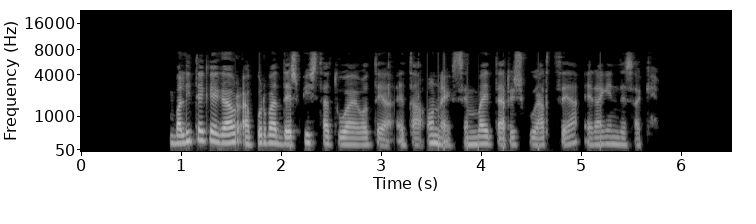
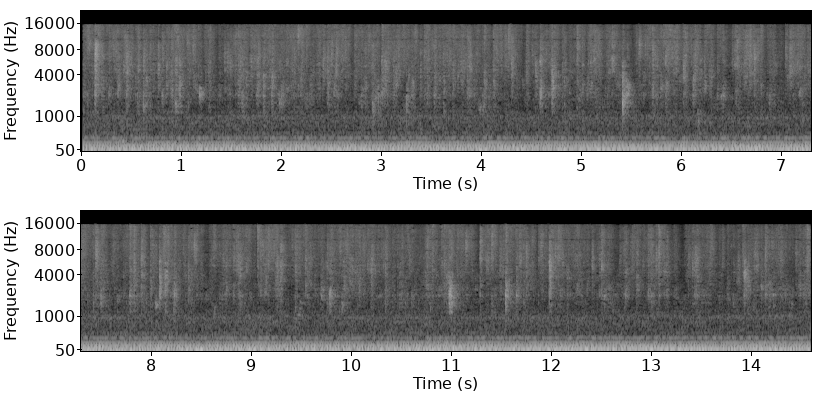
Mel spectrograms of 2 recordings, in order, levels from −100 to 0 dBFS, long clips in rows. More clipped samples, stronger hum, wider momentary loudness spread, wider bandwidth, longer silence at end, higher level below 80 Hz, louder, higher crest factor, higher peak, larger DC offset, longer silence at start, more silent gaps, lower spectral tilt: neither; neither; first, 10 LU vs 2 LU; second, 7.6 kHz vs 15.5 kHz; first, 0.75 s vs 0 s; second, -70 dBFS vs -36 dBFS; about the same, -36 LUFS vs -35 LUFS; about the same, 20 dB vs 20 dB; about the same, -16 dBFS vs -14 dBFS; neither; first, 0.9 s vs 0 s; first, 4.99-5.03 s vs none; first, -4 dB/octave vs -2.5 dB/octave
